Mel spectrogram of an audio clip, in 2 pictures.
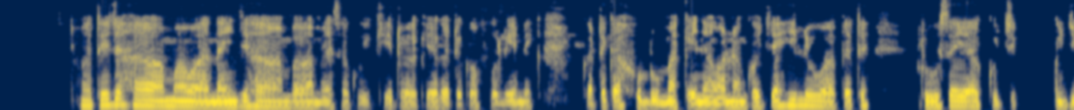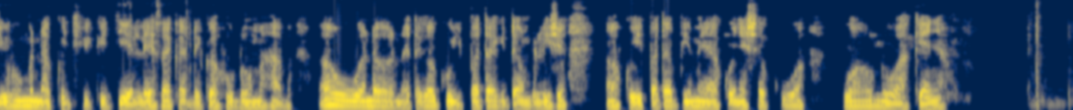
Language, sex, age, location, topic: Swahili, male, 18-24, Nakuru, government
